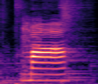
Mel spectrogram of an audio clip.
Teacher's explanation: The first tone is even, so think of a straight line.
